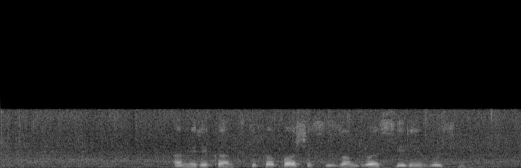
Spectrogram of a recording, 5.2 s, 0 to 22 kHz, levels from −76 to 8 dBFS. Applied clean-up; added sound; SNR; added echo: none; Bathtub (filling or washing); 9 dB; none.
